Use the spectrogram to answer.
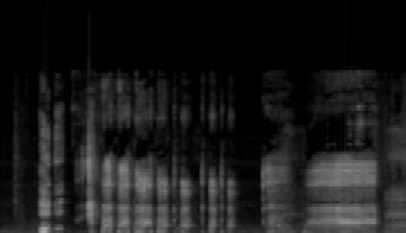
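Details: Series of short, sharp, voiced hiccup bursts in quick succession, followed by a young child's laughter; the caption credits the hiccups to the mother, while a speaker says the baby got the hiccups.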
